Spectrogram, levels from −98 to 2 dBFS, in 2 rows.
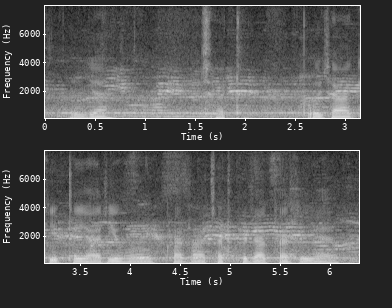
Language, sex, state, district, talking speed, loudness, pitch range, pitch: Hindi, male, Bihar, Begusarai, 125 wpm, -18 LUFS, 105-120 Hz, 110 Hz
